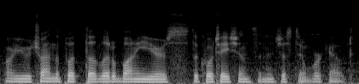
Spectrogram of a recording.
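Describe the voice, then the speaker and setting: A man's voice: medium pitch, monotone, quick pace, vocal fry, warm tone, highs cut off, slight background noise. A man streaming live, chatting casually and teasing his viewers in a rambling way.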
